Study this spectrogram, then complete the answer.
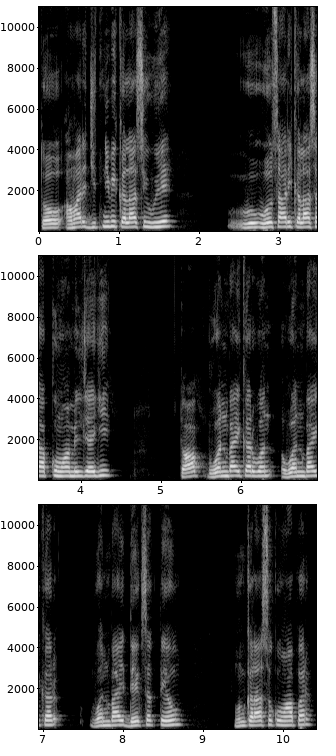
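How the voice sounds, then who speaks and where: A woman's voice: a little high, fairly even intonation, normal speed, darkish tone. A woman teaching an online exam-prep grammar lesson, explaining step by step and repeating each term as she points it out. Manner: explanatory, repeats terms while pointing them out.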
